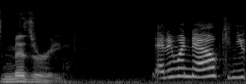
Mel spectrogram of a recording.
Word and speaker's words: Missouri: from missouri i think in misery they pronounce it misery do they really yeah i don't know misery yeah so growing up i had you guys have heard me talk about uncle rick before but uncle rick had a house in the ozarks that he loved and we visited him there and i think i pronounced it missouri and he was like no it's misery does anyone know can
